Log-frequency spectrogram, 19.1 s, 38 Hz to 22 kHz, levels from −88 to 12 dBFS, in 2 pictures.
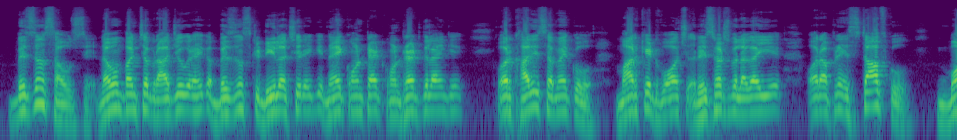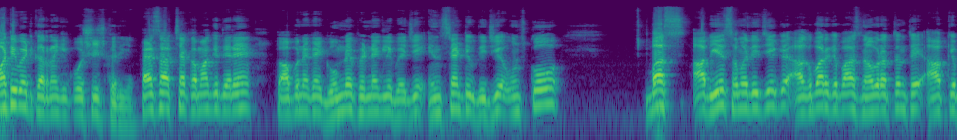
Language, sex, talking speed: Hindi, male, 205 wpm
